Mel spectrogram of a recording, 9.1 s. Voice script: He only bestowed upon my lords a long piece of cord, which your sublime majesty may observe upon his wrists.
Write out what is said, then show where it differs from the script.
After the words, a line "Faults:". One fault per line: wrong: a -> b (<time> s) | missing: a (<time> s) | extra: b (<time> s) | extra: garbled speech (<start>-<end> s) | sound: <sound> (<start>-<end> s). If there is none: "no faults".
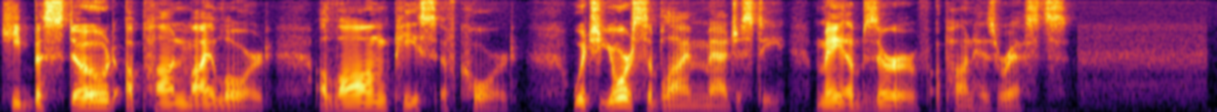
He bestowed upon my lord a long piece of cord, which your sublime majesty may observe upon his wrists.
Faults:
missing: only (0.1 s)
wrong: lords -> lord (1.6 s)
